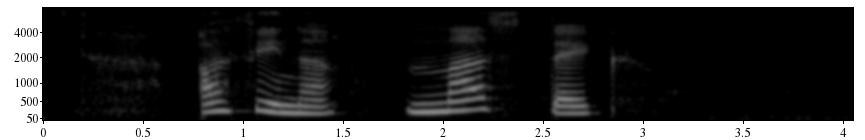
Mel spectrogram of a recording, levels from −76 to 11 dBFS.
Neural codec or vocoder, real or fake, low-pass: codec, 16 kHz, 8 kbps, FunCodec, trained on Chinese and English, 25 frames a second; fake; 7.2 kHz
